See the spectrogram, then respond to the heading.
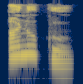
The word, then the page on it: ಅಣುಗು: Kannada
